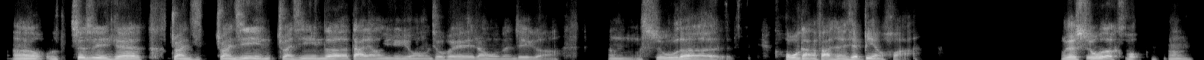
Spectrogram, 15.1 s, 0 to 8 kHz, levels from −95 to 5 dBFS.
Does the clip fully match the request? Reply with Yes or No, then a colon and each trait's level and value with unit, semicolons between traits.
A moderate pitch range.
Yes: average, 3.3 semitones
